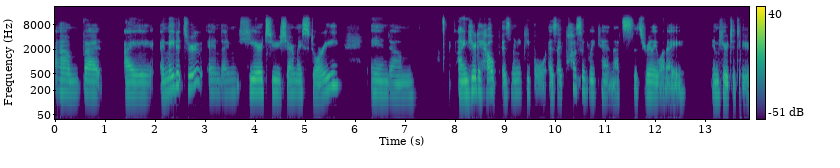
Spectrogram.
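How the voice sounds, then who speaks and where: Dry and close with no echo, a woman's fairly low voice moves at a very slow pace with ordinary pitch variation. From Australia, Sydney. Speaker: author and yoga healer. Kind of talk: interview conversation.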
